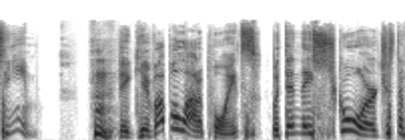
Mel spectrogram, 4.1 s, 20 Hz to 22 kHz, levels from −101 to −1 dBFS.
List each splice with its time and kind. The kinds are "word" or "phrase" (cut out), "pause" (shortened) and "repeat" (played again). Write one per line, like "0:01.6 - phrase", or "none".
0:02.7 - pause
